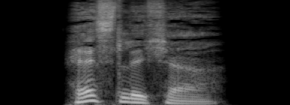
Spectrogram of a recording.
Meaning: 1. comparative degree of hässlich 2. inflection of hässlich: strong/mixed nominative masculine singular 3. inflection of hässlich: strong genitive/dative feminine singular
- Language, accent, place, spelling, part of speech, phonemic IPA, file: German, Germany, Berlin, hässlicher, adjective, /ˈhɛslɪçɐ/, De-hässlicher.ogg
